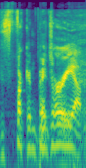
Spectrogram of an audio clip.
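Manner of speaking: rude, dismissive, careless off-mic aside. Retelling what the crazy guy said on mute during calls: imitating Mike Smith. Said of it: "he would hit mute and be like".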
